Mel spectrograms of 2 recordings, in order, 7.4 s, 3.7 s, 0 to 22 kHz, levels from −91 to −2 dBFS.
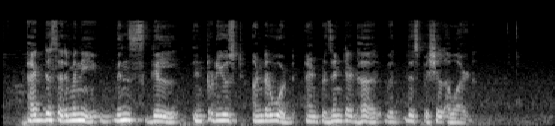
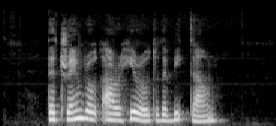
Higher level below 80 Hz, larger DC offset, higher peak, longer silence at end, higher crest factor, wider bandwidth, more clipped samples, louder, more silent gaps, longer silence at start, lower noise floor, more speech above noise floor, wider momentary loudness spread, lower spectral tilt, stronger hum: first, -50 dBFS vs -60 dBFS; neither; about the same, -2 dBFS vs -4 dBFS; first, 1.15 s vs 0.8 s; about the same, 16 dB vs 14 dB; about the same, 10.5 kHz vs 10.5 kHz; neither; about the same, -18 LUFS vs -17 LUFS; neither; second, 0.3 s vs 0.65 s; second, -56 dBFS vs -66 dBFS; second, 38 dB vs 50 dB; first, 12 LU vs 8 LU; first, -8.5 dB/octave vs -7 dB/octave; neither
